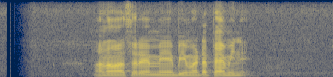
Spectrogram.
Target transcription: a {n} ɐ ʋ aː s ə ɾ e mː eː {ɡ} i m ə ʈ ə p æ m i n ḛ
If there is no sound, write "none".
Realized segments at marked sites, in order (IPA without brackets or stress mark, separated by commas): n, b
